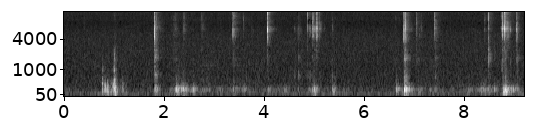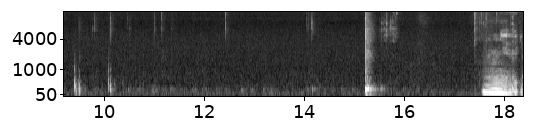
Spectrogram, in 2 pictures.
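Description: Lock-picking tools clicking and tapping in a Potent 5-pin dimple-profile padlock as it is picked open: scattered light clicks, with one louder click about fifteen seconds in.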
